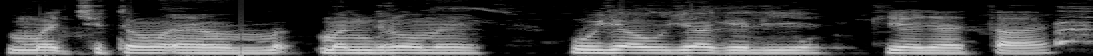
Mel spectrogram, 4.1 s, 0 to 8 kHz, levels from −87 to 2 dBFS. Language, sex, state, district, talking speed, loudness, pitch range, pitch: Hindi, male, Uttar Pradesh, Hamirpur, 160 wpm, -13 LUFS, 155-165 Hz, 160 Hz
